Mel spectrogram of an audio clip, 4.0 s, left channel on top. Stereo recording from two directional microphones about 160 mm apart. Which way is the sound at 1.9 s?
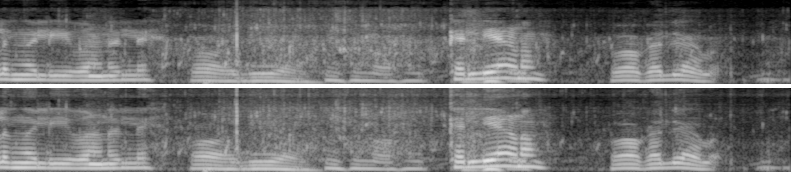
10° right (ahead or behind).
